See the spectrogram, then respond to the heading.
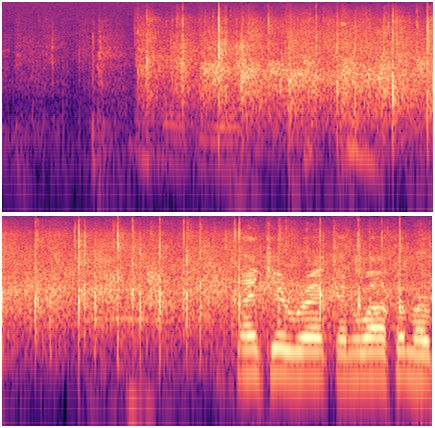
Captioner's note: applause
